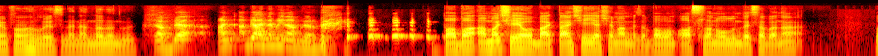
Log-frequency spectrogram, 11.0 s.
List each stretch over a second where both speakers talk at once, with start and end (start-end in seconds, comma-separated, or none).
none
